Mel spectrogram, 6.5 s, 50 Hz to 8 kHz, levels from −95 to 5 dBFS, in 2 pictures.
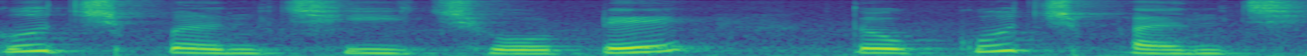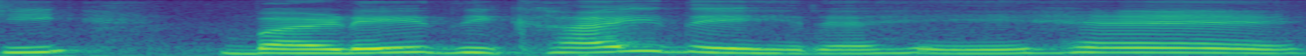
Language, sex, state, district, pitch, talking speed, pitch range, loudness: Hindi, female, Maharashtra, Mumbai Suburban, 225 Hz, 110 wpm, 210-255 Hz, -16 LUFS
